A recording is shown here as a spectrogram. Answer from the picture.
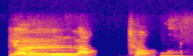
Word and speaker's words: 연락처: 연락처. 연락처. Di sini teman-teman 연락 ya bacanya bukan 연락 tapi 연락. N ketemu sama R semua dibaca L.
